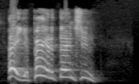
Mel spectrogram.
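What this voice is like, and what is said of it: Put-on Italian accent. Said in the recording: “to do my Italian voice? ... How about the Italian voice?”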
